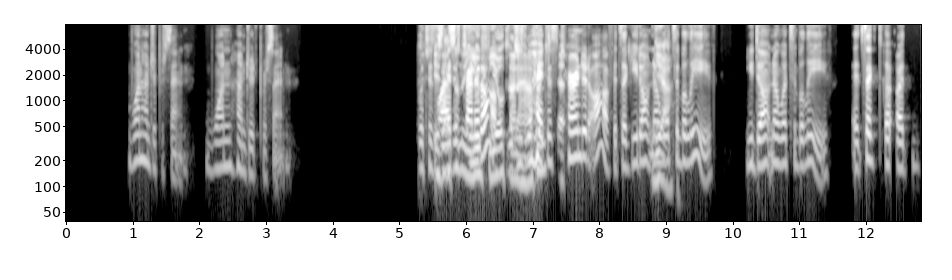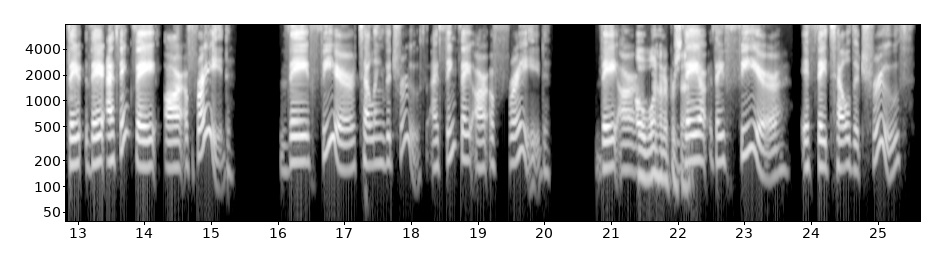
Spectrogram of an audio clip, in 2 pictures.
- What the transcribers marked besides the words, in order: laughing while speaking: "why"
- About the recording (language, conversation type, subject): English, unstructured, How do you keep up with the news these days, and what helps you make sense of it?
- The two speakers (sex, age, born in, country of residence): female, 55-59, United States, United States; male, 20-24, United States, United States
